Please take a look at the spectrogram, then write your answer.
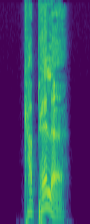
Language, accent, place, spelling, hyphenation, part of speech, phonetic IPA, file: German, Germany, Berlin, Kapelle, Ka‧pel‧le, noun, [kaˈpɛlə], De-Kapelle.ogg
- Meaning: 1. chapel 2. band, ensemble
